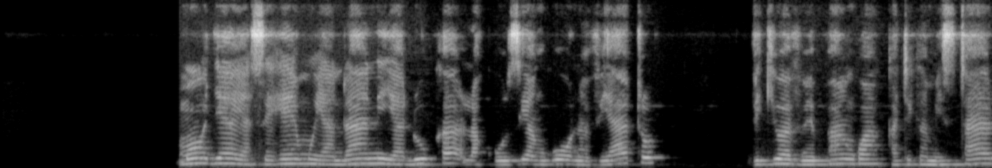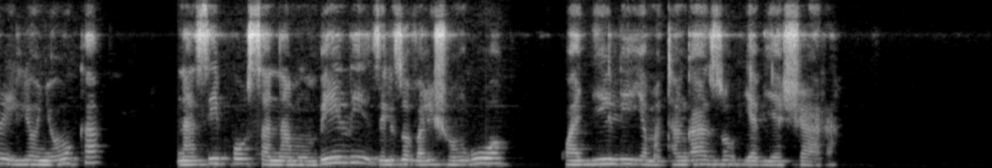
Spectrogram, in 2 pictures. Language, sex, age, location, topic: Swahili, female, 25-35, Dar es Salaam, finance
